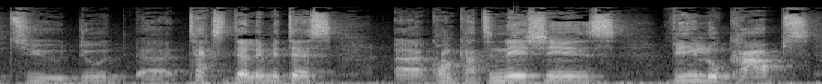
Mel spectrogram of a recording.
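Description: A man talks fairly slowly with an African accent. Background noise is noticeable. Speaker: podcast host and career coach. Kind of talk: scripted-style talk, tutorial.

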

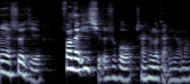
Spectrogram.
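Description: Audible room echo carries a man's voice as he talks at a moderate pace with medium pitch and lively intonation. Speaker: podcast host, UX designer. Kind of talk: casual chat.

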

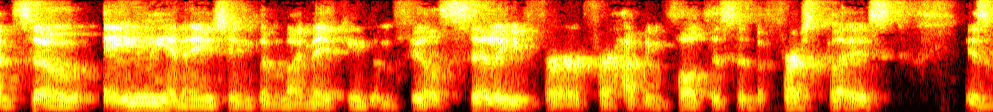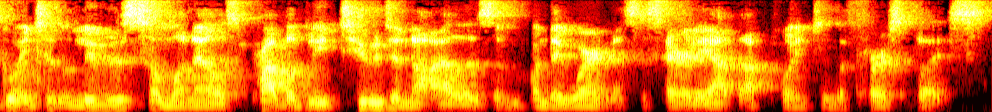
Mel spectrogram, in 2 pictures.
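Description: A man's very deep, low voice, bright and sharp in tone, fairly quick, with ordinary pitch variation. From Hong Kong, then Ireland from age 13. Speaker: nutrition researcher, former lawyer. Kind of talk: panel discussion.

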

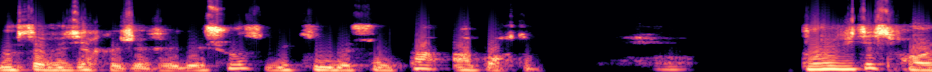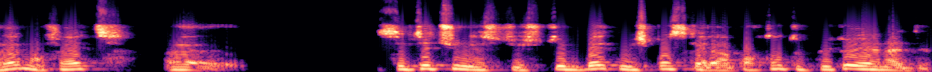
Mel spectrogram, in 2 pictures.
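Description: A man's medium-pitched, dark and mellow voice, somewhat breathy, with lively intonation, a very fast pace and long, frequent pauses. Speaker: podcaster, accountant. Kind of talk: solo podcast monologue. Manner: casual, hesitant with fillers.

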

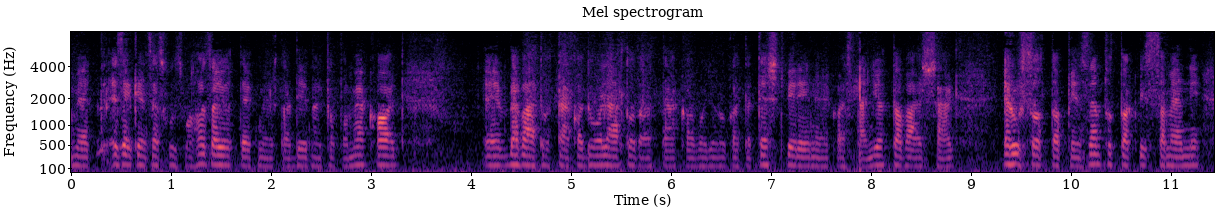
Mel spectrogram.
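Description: A woman's very deep, low voice, monotone and flat at a moderate pace, over noticeable background noise. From Hungary, Győr area. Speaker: sister of guest. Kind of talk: interview.

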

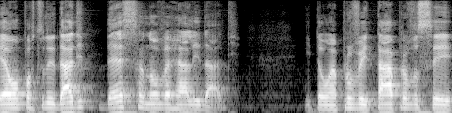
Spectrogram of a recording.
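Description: The delivery comes at a moderate pace. It carries a northeastern Brazilian accent. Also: man. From Northeast Brazil. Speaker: company executive. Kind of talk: casual interview.

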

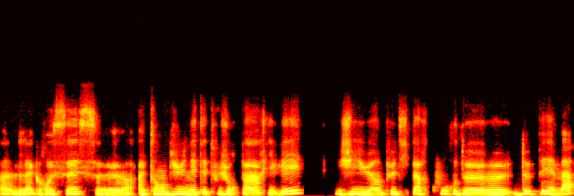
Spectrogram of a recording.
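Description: Speaking very slowly at a medium pitch, a woman's somewhat breathy voice has a dark, mellow tone, monotone flat intonation, and very even loudness. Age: 30s. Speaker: sophrologist and former French teacher. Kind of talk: testimony. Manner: hesitant.

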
